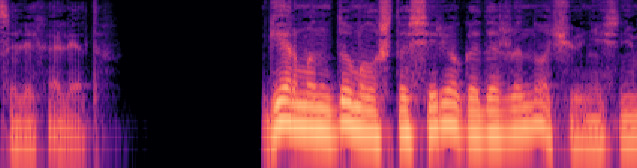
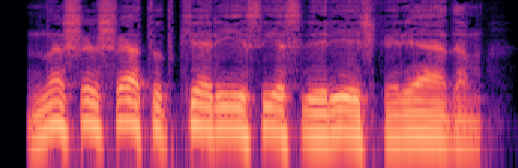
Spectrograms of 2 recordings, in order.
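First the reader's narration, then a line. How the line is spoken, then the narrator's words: Plain. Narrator (Russian): ответил Серега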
